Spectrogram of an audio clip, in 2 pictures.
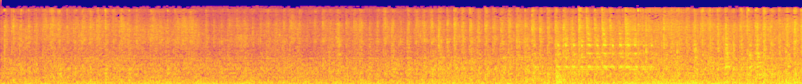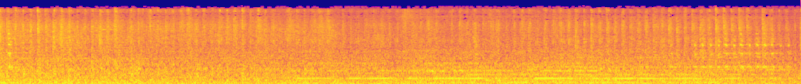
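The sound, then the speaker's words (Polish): A ship's bow side thrusters turn the vessel in place, making a loud, continuous mechanical rumble with an engine-like throbbing drone. The noise stays steady for the whole stretch, and no voices are heard over it. “to są boczne takie pędniki, które pozwalają nam na obrót w miejscu lub płynięcie na przykład bokiem. Co widać? I będziemy się obracać.”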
